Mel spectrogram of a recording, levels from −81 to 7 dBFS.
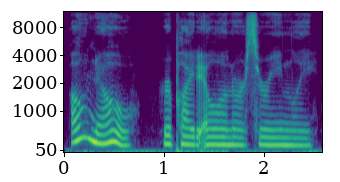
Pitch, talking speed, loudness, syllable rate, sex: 205 Hz, 115 wpm, -16 LUFS, 5.0 syllables/s, female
